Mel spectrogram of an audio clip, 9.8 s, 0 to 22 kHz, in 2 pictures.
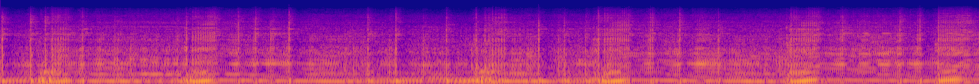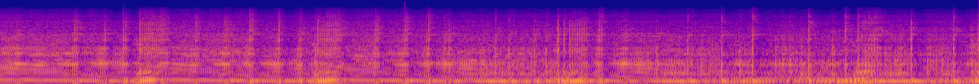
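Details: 2003 Kawasaki KX60 two-stroke on 40:1 premix, just revived, choke off; raspy blips rising and falling back unevenly, revs sagging. It bogs and won't run off choke.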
